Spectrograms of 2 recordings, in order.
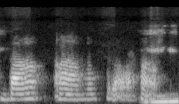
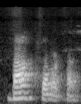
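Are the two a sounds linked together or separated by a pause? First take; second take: paused; linked. First: A short pause separates the two a sounds. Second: The two a sounds merge into one drawn-out vowel. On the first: This is how some learning videos say it. The speaker calls it wrong. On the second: This is how people speak on the street. The speaker calls it right. "you make it a little prolonged uh, on that va"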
